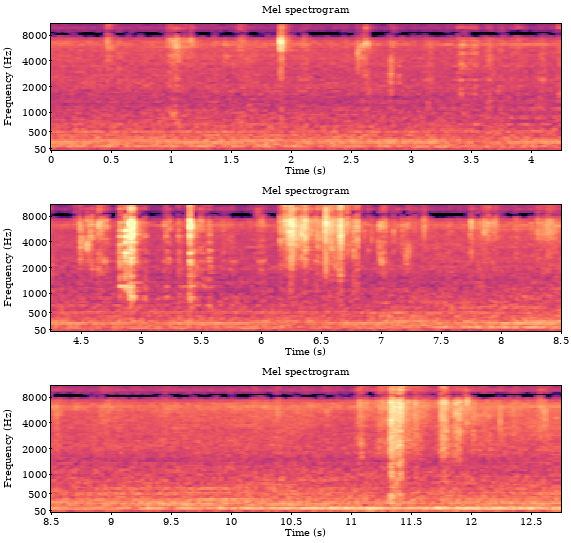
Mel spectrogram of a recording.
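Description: Kitchen handling noises: a few short knocks and clinks, over a steady low hum that grows a little louder in the second half.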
